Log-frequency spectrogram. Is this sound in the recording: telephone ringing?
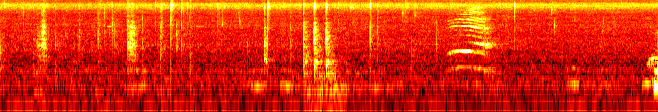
no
